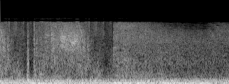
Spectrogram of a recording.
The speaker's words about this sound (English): Heavy cluster widespread photon torpedoes primed and locked on central enemy formation. Ready to launch on your command, Captain. Fire torpedoes!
